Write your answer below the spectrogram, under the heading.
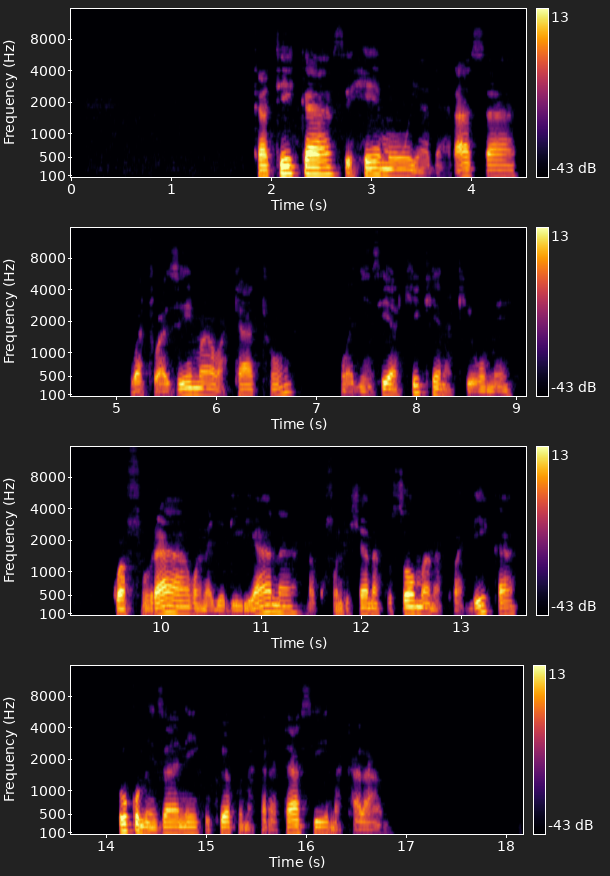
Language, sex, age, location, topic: Swahili, male, 25-35, Dar es Salaam, education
